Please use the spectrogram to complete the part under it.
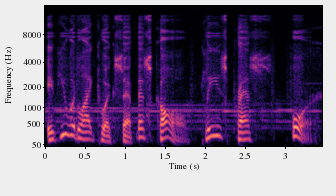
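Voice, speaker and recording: A man's voice: fairly high pitch, big pitch swings, measured pace, over loud music. A man's recorded voice giving an automated payphone collect-call announcement over a phone line, formal and clipped.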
